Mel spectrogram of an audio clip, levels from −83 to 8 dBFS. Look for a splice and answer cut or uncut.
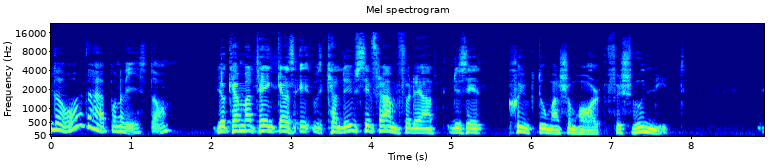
cut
